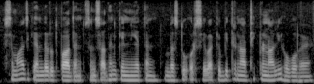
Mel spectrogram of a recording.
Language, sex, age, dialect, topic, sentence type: Magahi, male, 18-24, Southern, banking, statement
